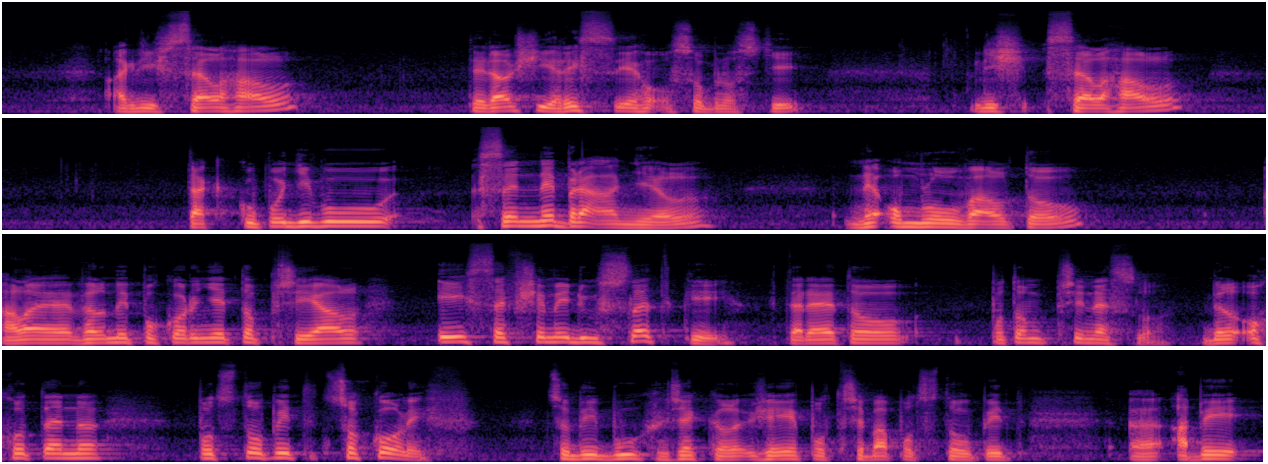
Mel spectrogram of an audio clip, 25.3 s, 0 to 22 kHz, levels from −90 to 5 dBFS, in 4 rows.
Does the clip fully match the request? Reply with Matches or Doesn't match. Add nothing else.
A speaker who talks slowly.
Matches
